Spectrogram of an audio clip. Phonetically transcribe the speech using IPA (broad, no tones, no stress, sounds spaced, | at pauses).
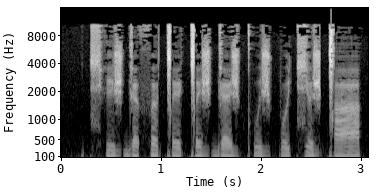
t͡ɕʰ i ʒ ɡ ɛ θ ə ǀ e ǀ e ʒ ɡ ɛ ʒ kʷʼ i ʒ p ʊ t͡ɕ ə ʒ ǀ a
